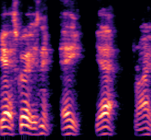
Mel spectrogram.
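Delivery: put-on New Zealand accent, statements rising at the end. Explaining how Kiwis turn everything into a question, in a Kiwi accent. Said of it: "give us a short version of your best Kiwi accent".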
